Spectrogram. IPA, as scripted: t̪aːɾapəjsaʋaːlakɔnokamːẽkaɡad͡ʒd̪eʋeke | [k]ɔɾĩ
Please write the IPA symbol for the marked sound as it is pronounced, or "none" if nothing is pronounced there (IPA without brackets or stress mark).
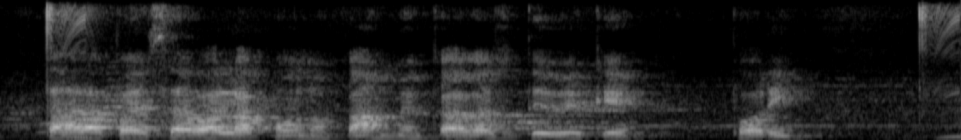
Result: p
